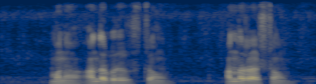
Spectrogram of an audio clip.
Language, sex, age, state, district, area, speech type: Telugu, male, 30-45, Andhra Pradesh, Bapatla, rural, spontaneous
